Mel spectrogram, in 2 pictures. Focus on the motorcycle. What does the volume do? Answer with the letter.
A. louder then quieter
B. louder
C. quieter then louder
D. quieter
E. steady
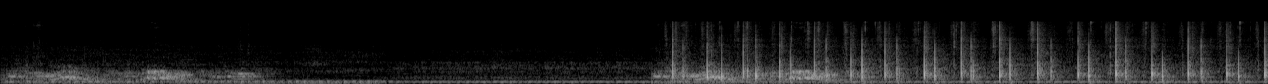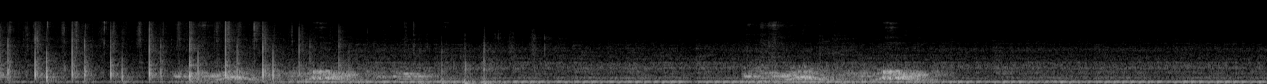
B.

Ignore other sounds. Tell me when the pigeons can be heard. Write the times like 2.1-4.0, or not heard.
0.1-2.6, 6.5-8.7, 14.4-17.1, 20.1-22.1.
